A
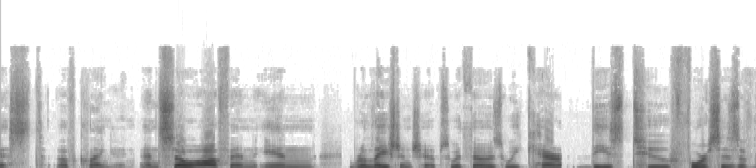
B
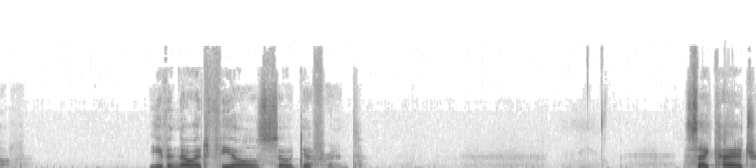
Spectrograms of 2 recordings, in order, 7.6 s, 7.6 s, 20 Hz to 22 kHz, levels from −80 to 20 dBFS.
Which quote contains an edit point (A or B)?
A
